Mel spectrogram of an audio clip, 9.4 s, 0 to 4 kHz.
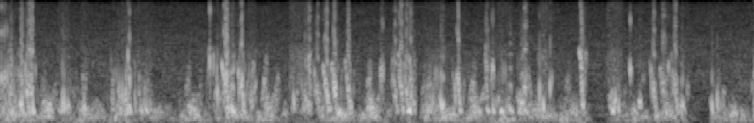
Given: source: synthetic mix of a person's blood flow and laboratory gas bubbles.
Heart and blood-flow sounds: Doppler ultrasound of blood flow; precordium
0.00-0.47 s: bubbles
0.71-0.88 s: bubbles
1.01-1.10 s: bubbles
1.37-1.90 s: bubbles
2.58-3.21 s: bubbles
3.61-4.43 s: bubbles
4.72-4.81 s: bubbles
4.88-5.21 s: bubbles
5.29-5.58 s: bubbles
5.64-5.80 s: bubbles
6.04-6.63 s: bubbles
6.71-6.93 s: bubbles
7.21-7.35 s: bubbles
7.58-7.77 s: bubbles
7.85-7.91 s: bubbles
7.95-8.05 s: bubbles
8.11-8.62 s: bubbles
8.86-9.00 s: bubbles
9.38-9.43 s: bubbles
From the record:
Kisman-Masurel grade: 342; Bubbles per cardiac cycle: rolling drumbeat, 9 or more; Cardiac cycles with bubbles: 100%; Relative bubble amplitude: moderate (0.250 to 0.450); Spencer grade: 3 (all of the cardiac periods contain showers or single bubble signals, but not dominating or overriding the cardiac motion signals); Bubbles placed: only in the low amplitude regions of the cardiac cycle

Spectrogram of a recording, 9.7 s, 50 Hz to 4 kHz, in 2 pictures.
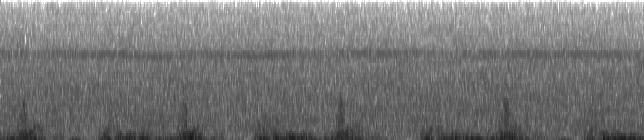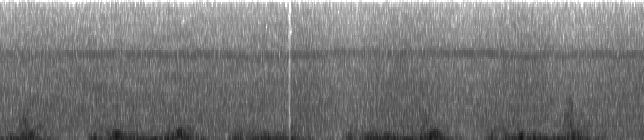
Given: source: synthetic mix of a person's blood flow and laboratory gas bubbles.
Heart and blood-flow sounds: Doppler ultrasound of blood flow; precordium
no bubbles
From the record:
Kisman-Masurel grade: 000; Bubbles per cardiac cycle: 0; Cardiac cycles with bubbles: 0%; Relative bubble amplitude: no bubbles discernible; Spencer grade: 0 (complete lack of bubble signals)

